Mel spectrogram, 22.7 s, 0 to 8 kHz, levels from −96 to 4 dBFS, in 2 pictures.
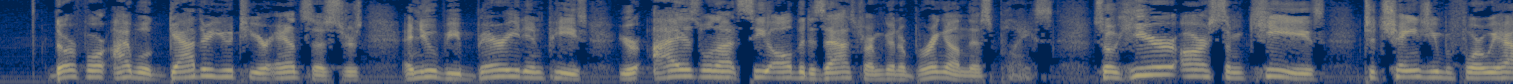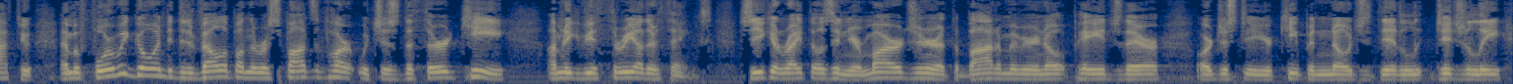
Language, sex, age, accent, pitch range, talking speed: English, male, 30-49, American, 135-190 Hz, 225 wpm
